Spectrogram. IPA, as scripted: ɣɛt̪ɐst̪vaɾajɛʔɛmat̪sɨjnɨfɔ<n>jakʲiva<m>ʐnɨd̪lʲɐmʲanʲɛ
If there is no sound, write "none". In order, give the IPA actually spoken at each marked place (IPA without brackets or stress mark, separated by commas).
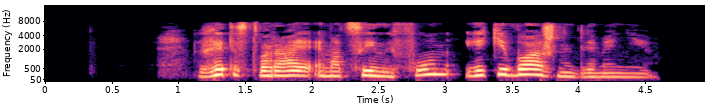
n, none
